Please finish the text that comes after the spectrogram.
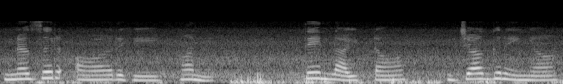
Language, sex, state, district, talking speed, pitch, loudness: Punjabi, female, Punjab, Kapurthala, 95 wpm, 185 Hz, -15 LUFS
